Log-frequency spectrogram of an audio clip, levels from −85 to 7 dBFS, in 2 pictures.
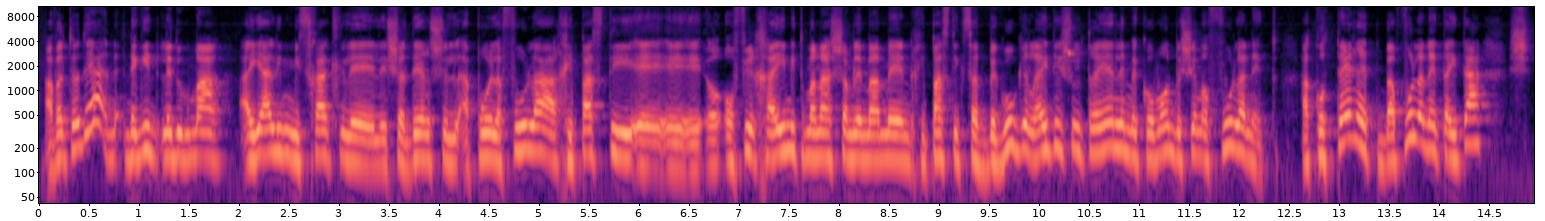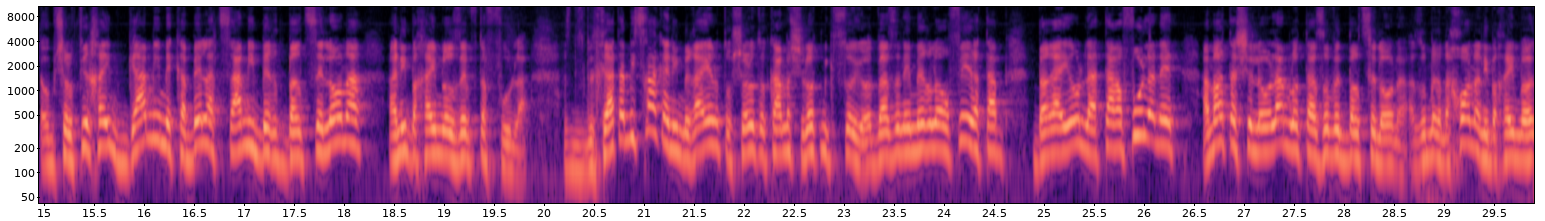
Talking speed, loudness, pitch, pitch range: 155 wpm, -19 LUFS, 160 Hz, 145-190 Hz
